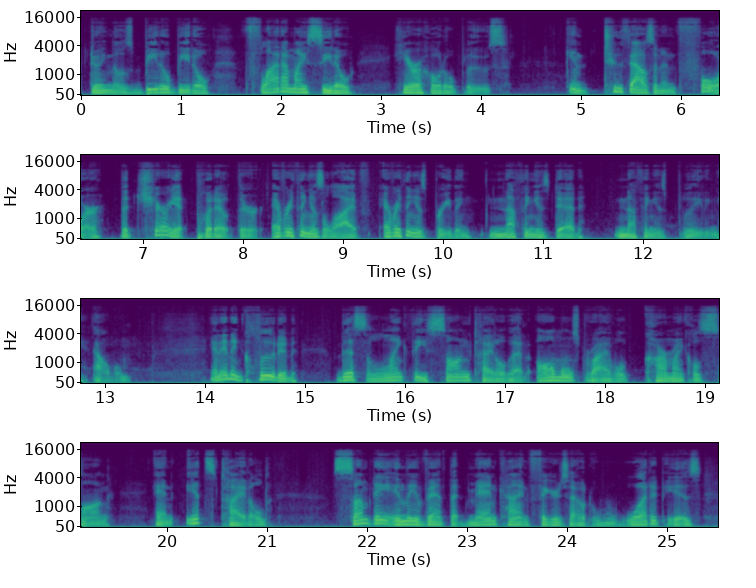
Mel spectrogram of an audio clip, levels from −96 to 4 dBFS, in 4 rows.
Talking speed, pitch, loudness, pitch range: 130 wpm, 115 Hz, -26 LUFS, 105-135 Hz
